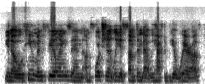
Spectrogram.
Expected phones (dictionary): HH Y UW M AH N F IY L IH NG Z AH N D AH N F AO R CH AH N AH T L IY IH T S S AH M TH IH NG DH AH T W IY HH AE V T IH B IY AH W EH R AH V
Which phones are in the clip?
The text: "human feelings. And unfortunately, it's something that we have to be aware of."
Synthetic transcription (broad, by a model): HH Y UW M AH N F IY L IH NG Z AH N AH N F AO R CH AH N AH T L IY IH T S S AH M TH IH NG DH AH T W IY HH AE F T IH B IY AH W EH R AH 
